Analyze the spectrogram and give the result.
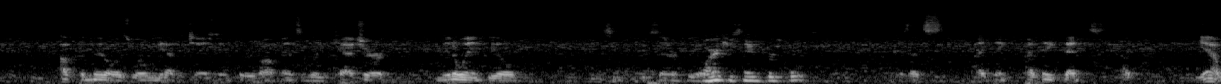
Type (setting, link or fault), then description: fault, poor sound quality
